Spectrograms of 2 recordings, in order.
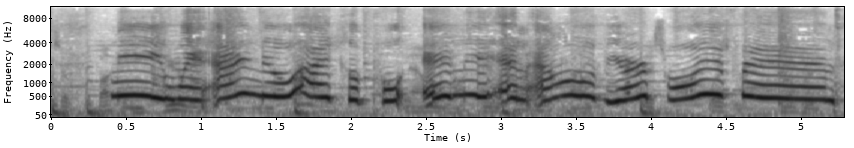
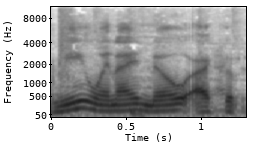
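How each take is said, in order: First: It is read in a mocking put-on voice. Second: It is read in his normal voice.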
